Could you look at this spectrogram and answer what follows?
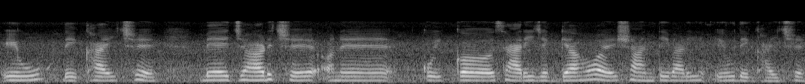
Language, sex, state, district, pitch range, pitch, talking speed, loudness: Gujarati, female, Gujarat, Gandhinagar, 180-195 Hz, 185 Hz, 120 wpm, -18 LUFS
